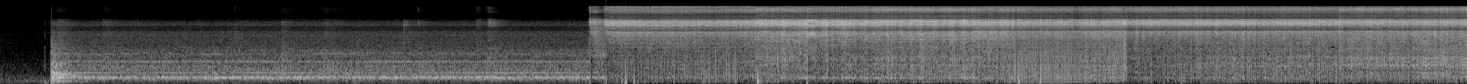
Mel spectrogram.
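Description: Power tools working a sheet-steel tractor hood: a steady motor whine starts about half a second in. About six seconds in it gives way to a louder angle grinder grinding the steel, with a steady hiss.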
